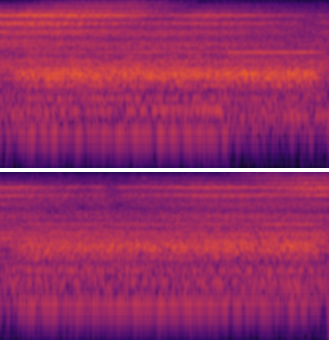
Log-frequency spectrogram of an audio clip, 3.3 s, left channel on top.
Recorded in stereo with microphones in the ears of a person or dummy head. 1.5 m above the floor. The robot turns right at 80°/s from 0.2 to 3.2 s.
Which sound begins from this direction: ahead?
A drone, at 0.0 s.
